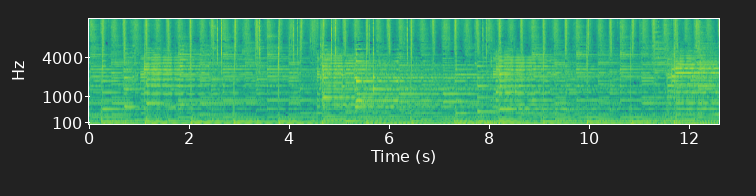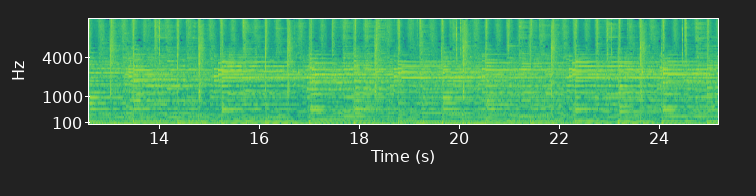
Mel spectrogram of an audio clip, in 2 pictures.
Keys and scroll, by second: 15.7-17.4 typing.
